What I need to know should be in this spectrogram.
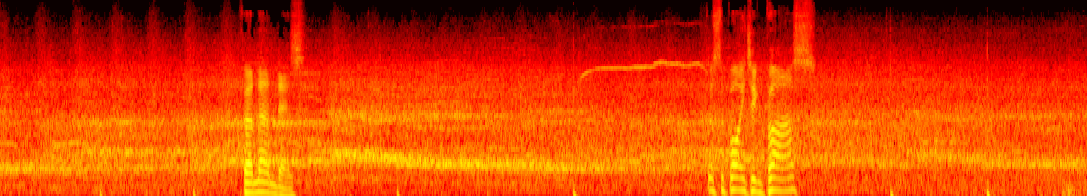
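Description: A football is kicked with short dull thuds, again and again.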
